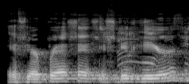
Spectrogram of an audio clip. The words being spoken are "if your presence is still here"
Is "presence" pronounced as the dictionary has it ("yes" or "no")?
no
